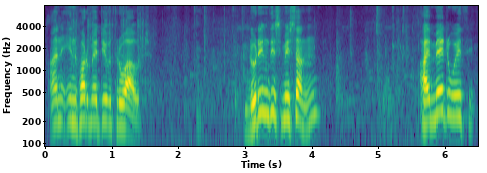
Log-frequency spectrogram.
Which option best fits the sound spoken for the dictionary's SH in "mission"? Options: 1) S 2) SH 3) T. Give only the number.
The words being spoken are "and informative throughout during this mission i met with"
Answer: 1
